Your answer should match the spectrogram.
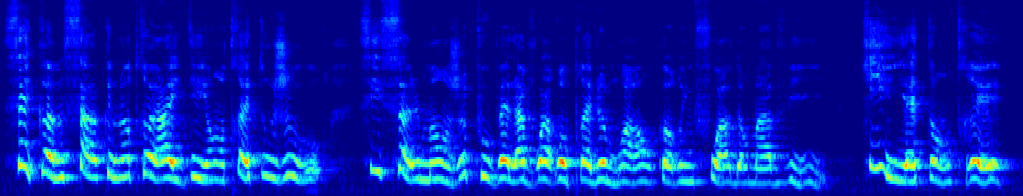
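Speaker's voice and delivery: a hint of an old woman, longing; lightly voiced grandmother.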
